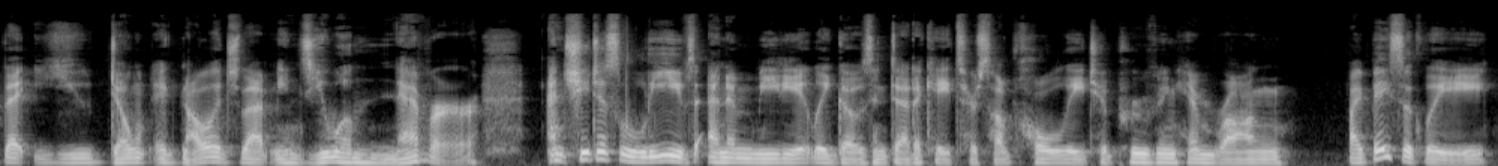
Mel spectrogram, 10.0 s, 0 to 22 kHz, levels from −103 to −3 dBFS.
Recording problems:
none

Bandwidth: 15 kHz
